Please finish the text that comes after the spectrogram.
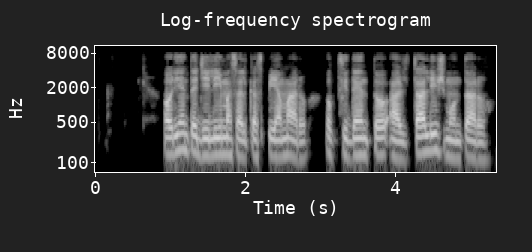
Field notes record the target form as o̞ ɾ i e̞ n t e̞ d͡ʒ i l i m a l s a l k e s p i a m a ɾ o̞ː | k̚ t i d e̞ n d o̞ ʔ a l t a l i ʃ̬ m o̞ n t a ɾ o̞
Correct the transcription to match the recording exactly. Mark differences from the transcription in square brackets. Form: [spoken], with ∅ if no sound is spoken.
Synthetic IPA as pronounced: o̞ ɾ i e̞ n t e̞ d͡ʒ i l i m a [∅] s a l k [a] s p i a m a ɾ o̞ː | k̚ [t͡s] i d e̞ n [t] o̞ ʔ a l t a l i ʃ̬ m o̞ n t a ɾ o̞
